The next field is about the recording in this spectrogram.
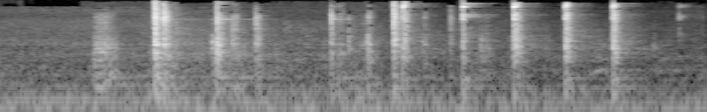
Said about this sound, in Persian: هوشنگ سراسیمه خودش را جلوی درب خانه رساند و کلون زنگ زده آن را به صدا درآورد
